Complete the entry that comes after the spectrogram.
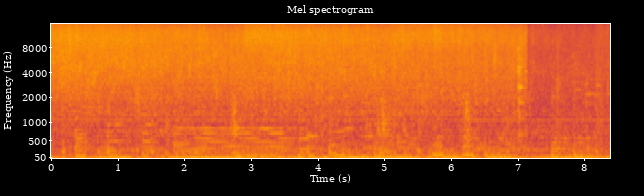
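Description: Small potatoes frying in melted butter in a glass pan, sizzling steadily as they are stirred with a wooden spatula, with light clicks and scrapes of the spatula. The sizzle cuts off suddenly about seven seconds in.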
